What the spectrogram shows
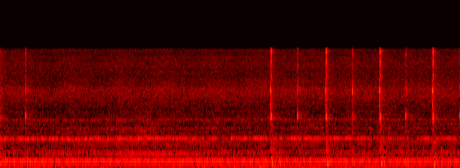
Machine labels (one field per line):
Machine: valve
